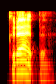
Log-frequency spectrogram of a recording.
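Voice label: "kruipen", Dutch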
